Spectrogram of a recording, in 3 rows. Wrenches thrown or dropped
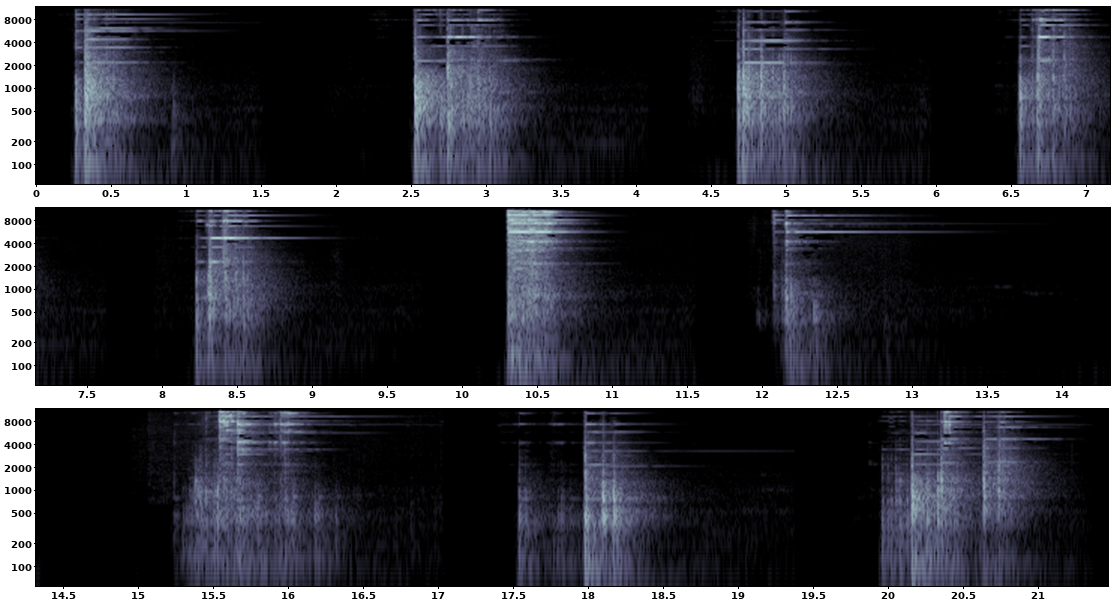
15.2s 16.4s

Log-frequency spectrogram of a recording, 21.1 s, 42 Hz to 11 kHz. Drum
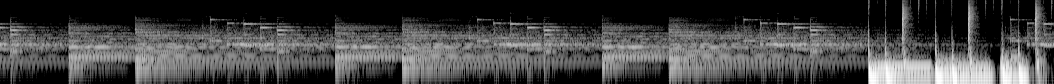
17.4s 21.0s

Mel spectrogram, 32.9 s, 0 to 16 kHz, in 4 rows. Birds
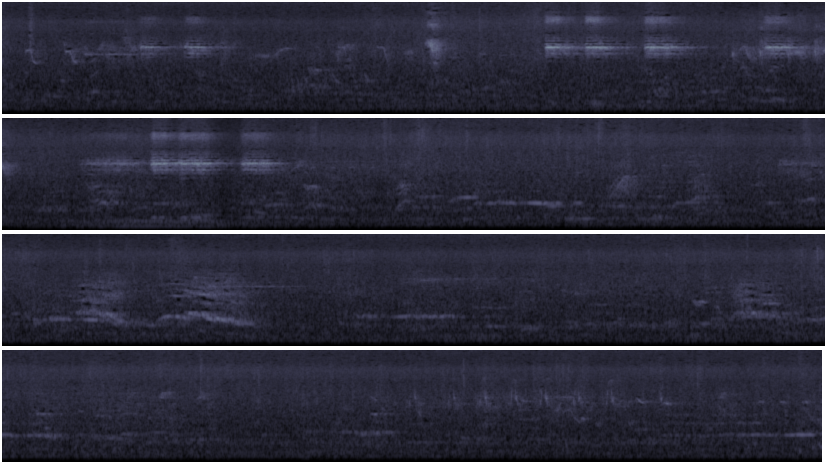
0.1s 4.6s, 28.2s 32.8s

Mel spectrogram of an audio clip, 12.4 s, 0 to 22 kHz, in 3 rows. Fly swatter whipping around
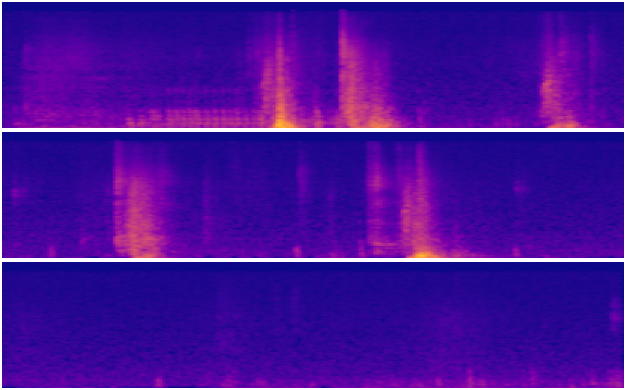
1.7s 2.6s, 3.6s 4.0s, 4.9s 5.3s

